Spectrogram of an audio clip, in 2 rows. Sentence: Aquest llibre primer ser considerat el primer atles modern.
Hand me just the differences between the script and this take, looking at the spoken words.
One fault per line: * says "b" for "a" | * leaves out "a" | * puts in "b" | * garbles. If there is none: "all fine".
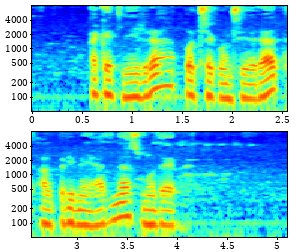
* says "pot" for "primer"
